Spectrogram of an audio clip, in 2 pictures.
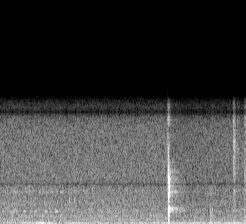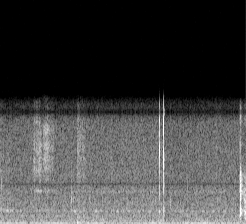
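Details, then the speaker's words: Brief sharp hiccups at irregular intervals from a one-day-old newborn girl, over a steady hum; newborn hiccups. "Oh, you got the hiccups. You're so cute."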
